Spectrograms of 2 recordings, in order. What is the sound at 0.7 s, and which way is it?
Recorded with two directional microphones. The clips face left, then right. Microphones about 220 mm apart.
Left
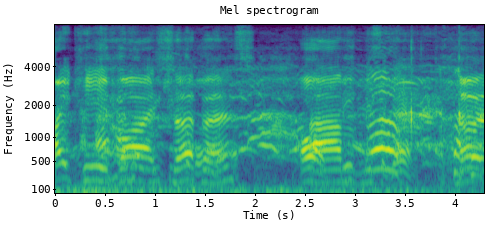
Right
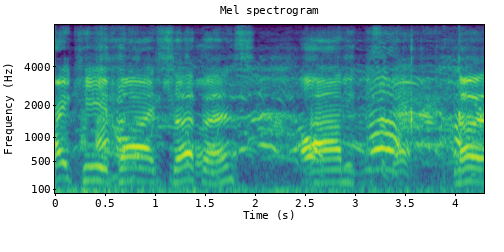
Speech, 20° right (ahead or behind).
